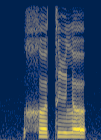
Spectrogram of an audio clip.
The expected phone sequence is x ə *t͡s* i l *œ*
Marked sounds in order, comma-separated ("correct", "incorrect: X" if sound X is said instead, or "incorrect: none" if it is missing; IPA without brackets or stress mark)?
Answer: incorrect: t, incorrect: ə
